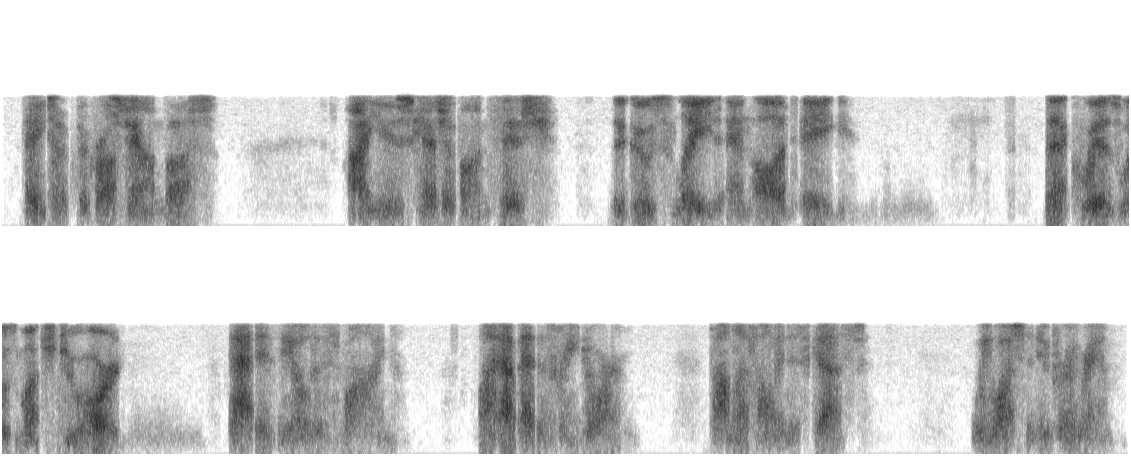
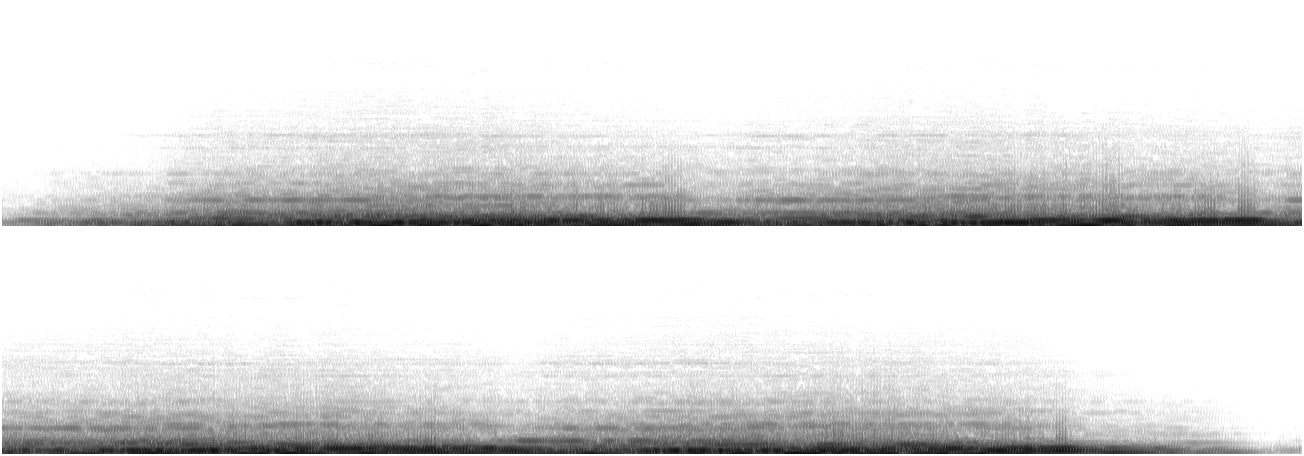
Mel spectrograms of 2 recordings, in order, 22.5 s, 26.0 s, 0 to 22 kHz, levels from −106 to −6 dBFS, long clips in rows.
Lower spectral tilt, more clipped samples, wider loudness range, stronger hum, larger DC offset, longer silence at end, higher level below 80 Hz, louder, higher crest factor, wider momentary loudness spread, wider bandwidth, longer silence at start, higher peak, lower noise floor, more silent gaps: second, 0.5 dB/octave vs -16.5 dB/octave; neither; about the same, 6 LU vs 4 LU; neither; neither; first, 0.2 s vs 0 s; second, -64 dBFS vs -26 dBFS; second, -31 LUFS vs -26 LUFS; first, 26 dB vs 10 dB; first, 15 LU vs 12 LU; first, 4 kHz vs 0.8 kHz; first, 0.2 s vs 0 s; first, -8 dBFS vs -12 dBFS; first, -79 dBFS vs -72 dBFS; neither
